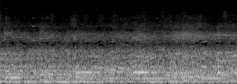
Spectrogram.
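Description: Swing jazz band music playing for dancers, mixed with crowd chatter.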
